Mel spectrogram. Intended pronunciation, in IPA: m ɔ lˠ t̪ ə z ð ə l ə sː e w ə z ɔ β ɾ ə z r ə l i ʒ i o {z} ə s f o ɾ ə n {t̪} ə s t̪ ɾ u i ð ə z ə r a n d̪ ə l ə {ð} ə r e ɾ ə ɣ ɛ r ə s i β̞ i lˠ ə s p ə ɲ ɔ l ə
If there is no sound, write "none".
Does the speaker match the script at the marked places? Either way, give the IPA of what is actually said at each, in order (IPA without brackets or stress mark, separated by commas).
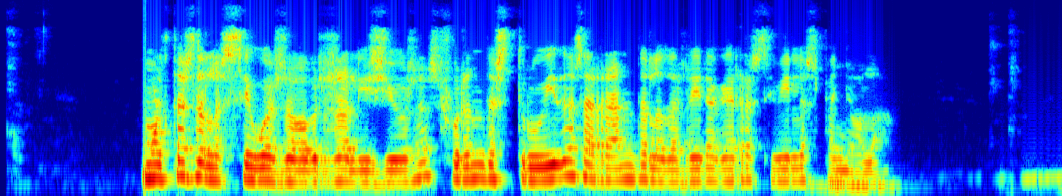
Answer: z, d̪, ð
